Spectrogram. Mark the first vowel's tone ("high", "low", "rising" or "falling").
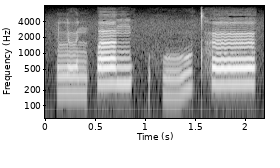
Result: low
